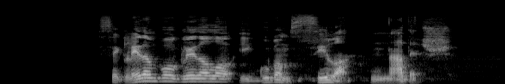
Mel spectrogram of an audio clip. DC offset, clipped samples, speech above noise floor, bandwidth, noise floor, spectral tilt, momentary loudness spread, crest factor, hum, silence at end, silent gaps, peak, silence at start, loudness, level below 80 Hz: under 0.1%; under 0.1%; 52 dB; 11 kHz; -78 dBFS; -4.5 dB/octave; 13 LU; 22 dB; none; 0.55 s; none; -6 dBFS; 1 s; -26 LUFS; -58 dBFS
